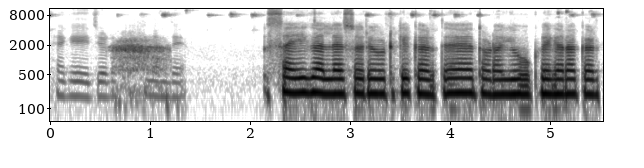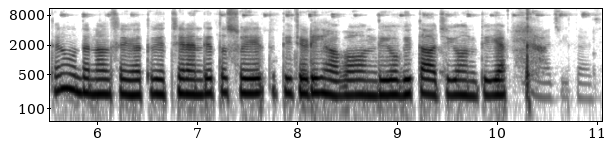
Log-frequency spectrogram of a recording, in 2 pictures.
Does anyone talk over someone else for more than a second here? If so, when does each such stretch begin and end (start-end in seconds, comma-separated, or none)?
none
